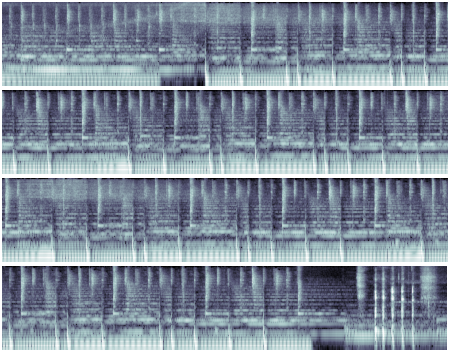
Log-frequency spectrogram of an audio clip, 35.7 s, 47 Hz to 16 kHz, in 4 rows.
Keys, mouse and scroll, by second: 3.0 click, 8.7 click, 10.2-13.9 drag, 14.5-16.5 middle drag, 17.0 middle click, 17.5-18.8 middle drag, 19.2 middle click, 21.2-25.6 middle drag, 26.1 middle click, 26.7 shift+middle click, 27.2 middle click, 28.0 middle click, 29.7-30.9 middle drag, 31.6-33.5 middle drag, 34.1 middle click, 34.8 middle click.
